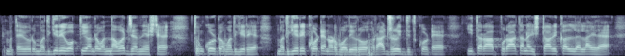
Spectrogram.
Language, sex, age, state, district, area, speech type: Kannada, male, 30-45, Karnataka, Tumkur, rural, spontaneous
